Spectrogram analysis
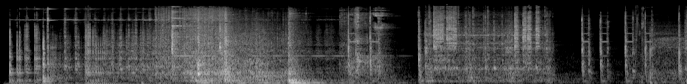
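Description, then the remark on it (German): A mechanical cash register clatters and rings open, with busy metallic clacks and jingling coins spilling through several bursts, fairly loud with no voices. “Naja, inzwischen hat die Registrierkasse fast schon ausgedient, die mechanische allemal im digitalen Zeitalter.”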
